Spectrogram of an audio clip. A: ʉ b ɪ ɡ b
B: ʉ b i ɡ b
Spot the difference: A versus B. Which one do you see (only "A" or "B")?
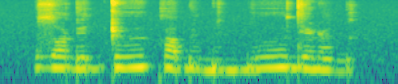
B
